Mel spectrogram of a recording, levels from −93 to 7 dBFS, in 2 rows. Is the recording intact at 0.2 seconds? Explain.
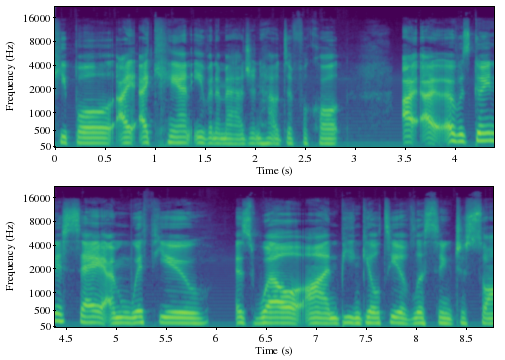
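No. At 0.2 seconds, as across the whole clip, the speech carries a mains buzz tied to a 50 Hz supply. Sharp switching spikes, of the kind a dimmer, rectifier or unshielded lead lets in, arrive twice per mains cycle, so the interference is a dense series of 50 Hz harmonics extending up into several kHz. It sits roughly 30 dB below the speech and is heard as a steady, raspy buzz under the voice.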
